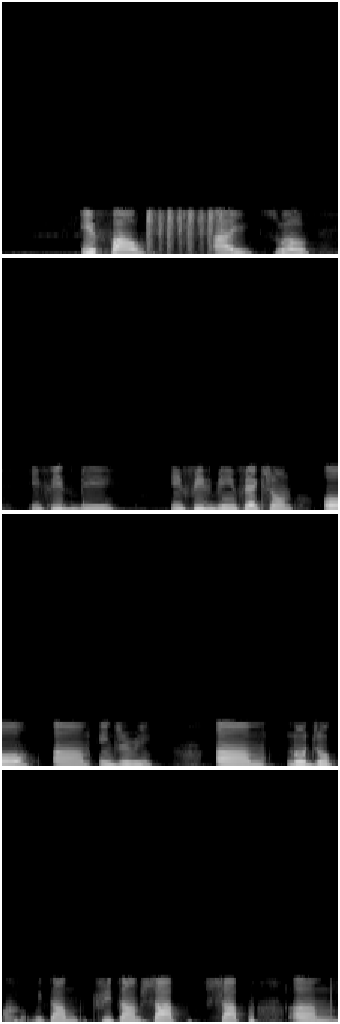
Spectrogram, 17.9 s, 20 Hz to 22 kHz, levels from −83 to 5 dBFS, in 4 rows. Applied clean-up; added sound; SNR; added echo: none; Rattle (instrument); 14 dB; none.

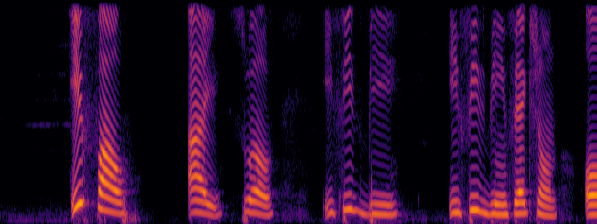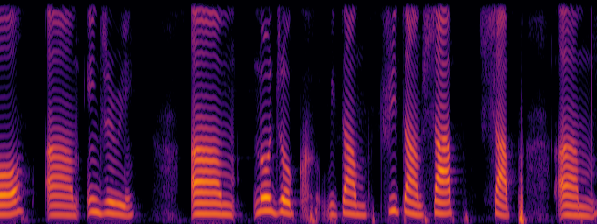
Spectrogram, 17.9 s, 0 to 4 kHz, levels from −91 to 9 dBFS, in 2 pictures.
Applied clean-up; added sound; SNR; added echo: none; none; none; none.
